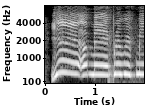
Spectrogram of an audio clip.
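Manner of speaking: high-pitched eager friend; excited high voice. Retold or imitated. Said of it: "Ellie will be like".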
